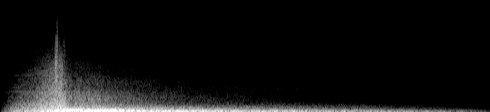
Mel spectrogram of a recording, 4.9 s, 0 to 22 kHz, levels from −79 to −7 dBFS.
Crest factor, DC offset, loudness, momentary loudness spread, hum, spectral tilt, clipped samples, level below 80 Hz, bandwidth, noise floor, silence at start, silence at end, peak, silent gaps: 14 dB; under 0.1%; -15 LUFS; 22 LU; none; -11 dB/octave; under 0.1%; -16 dBFS; 2.9 kHz; -48 dBFS; 0.15 s; 0.75 s; 0 dBFS; none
